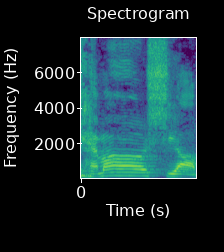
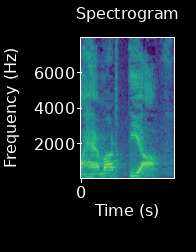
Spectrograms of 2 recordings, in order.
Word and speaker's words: hamartia: এবার যে হ্যামারশিয়া বা হ্যামারতিয়া, অনেকে হামারতিয়া উচ্চারণ করে, HAMARTIA, এটা হচ্ছে অ্যারিস্টটল পোয়েটিক্সে বলছেন এরার অফ জাজমেন্ট।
